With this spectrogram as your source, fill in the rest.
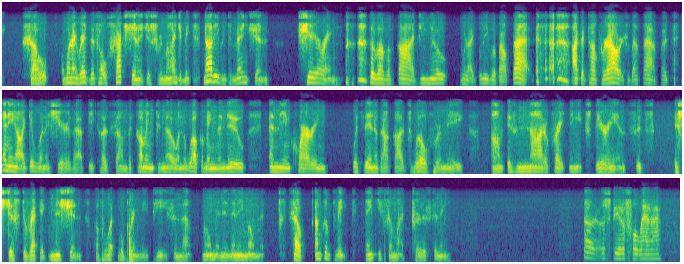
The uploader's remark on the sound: ACIM Daily Conference Call.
